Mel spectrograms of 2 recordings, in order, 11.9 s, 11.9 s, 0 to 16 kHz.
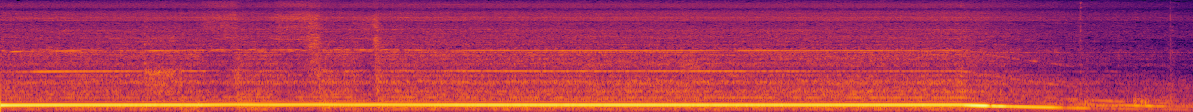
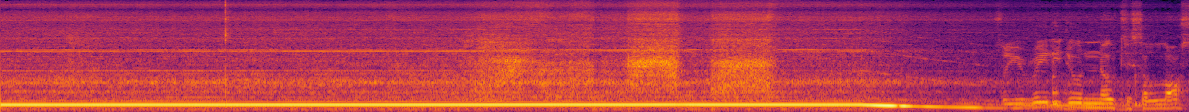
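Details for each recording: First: Restored 1961 Bylock coffee table vacuum cleaner motor after repair, bag inflating: smooth, steady hum at an even pitch for about ten seconds, then a clean wind-down at switch-off; it sounds much better than before, a healthy motor. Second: 1961 Bylock coffee table vacuum cleaner: a steady high motor whine runs evenly, then winds down at switch-off; suction is weak because the old hose leaks air, and adding tubes loses even more.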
